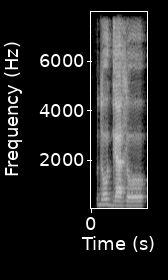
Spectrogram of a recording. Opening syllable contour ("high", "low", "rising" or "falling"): high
